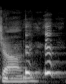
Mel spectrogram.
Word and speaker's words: Jung: Or is it Jung? It's Jung like jungle. Okay, like it's spelled.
